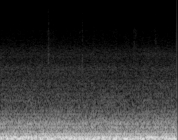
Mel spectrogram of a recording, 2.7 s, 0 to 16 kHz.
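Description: A 400+ HP flex-fuel Subaru WRX on an ethanol blend, its engine pulling hard near 6,500 RPM with a loud, steady, heavy drone throughout.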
